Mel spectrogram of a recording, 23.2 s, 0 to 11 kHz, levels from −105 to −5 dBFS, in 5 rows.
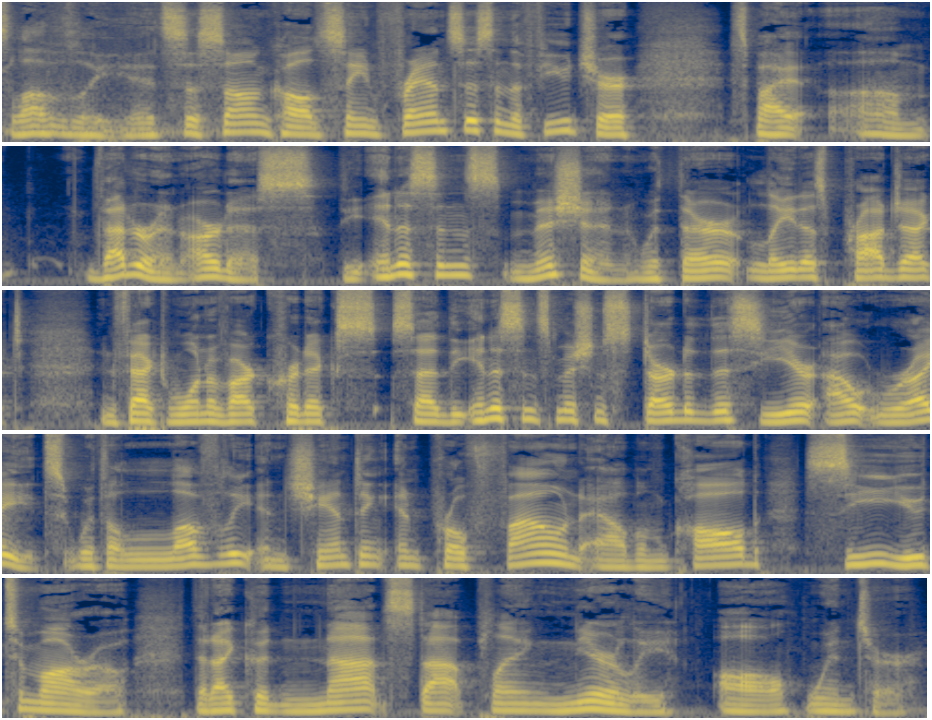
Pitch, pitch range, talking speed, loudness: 135 Hz, 115-150 Hz, 145 wpm, -23 LUFS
